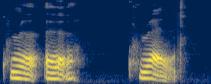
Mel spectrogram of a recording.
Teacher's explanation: it's an ah sound with rounded lips basically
